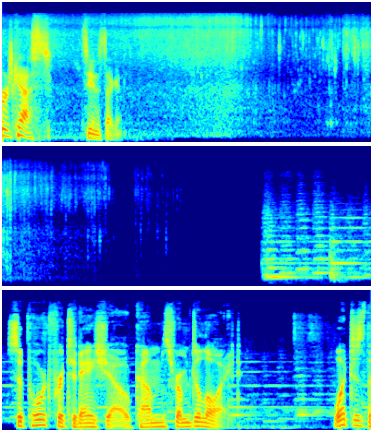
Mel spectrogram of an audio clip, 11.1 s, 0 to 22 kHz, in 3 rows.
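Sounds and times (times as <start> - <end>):
speech: 0.0 - 1.4, 7.5 - 9.8, 10.7 - 11.0
water spraying from a hose watering the grass: 0.0 - 5.2.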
